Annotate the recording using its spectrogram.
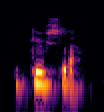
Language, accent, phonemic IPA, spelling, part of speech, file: English, Southern England, /ˈɡʊslə/, gusle, noun, LL-Q1860 (eng)-gusle.wav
